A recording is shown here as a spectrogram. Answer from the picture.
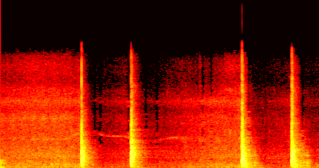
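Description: Hammer striking a thin wooden rail down into a half-lap notch in a timber frame: three sharp knocks, the last near the end, seating the rail flush at the same height as the piece beside it.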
